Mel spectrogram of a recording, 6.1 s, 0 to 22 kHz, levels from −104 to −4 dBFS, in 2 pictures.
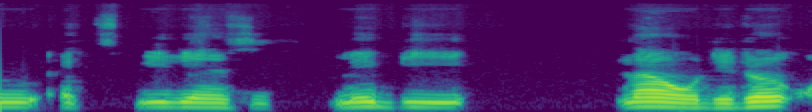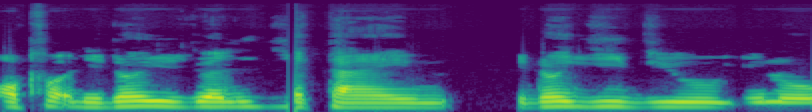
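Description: A CD skip occurs at 4.13 to 4.15 s, right after "offer they don't usually". A knock or a flaw in the disc surface threw the player's laser off its track onto another turn of the spiral. The player mutes for around 30 ms while it recovers, heard as a small tick and gap in the speech. When playback resumes, it picks up from a different point on the disc, so the speech jumps abruptly instead of continuing smoothly.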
